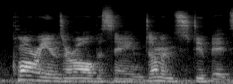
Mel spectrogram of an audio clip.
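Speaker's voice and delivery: loud scornful insult; loud, sneering contempt; contemptuous sneer. Acted. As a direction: spit out the insult. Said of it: "said Legion with racism".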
